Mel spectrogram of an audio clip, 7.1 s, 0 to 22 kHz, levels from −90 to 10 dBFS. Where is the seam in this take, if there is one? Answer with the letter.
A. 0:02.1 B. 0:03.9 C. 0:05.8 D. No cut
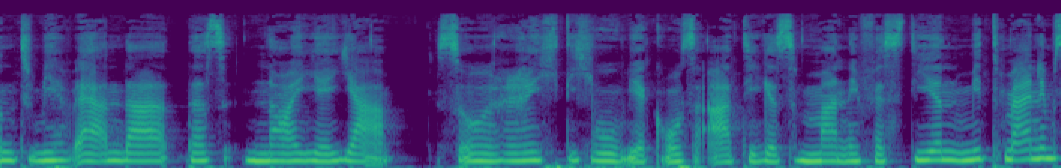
B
